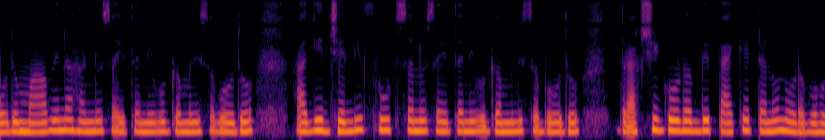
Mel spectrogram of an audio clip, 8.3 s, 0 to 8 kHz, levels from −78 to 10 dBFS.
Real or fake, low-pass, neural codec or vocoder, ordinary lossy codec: real; none; none; none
